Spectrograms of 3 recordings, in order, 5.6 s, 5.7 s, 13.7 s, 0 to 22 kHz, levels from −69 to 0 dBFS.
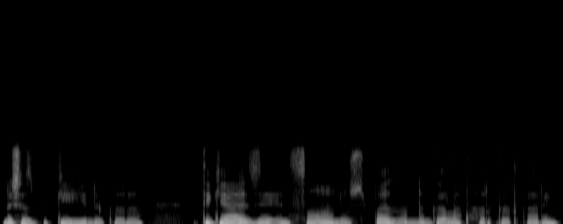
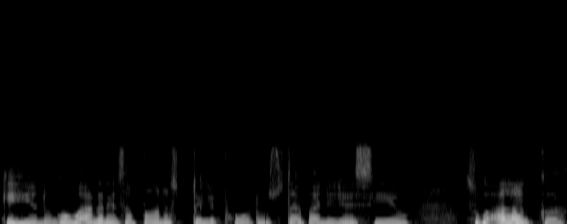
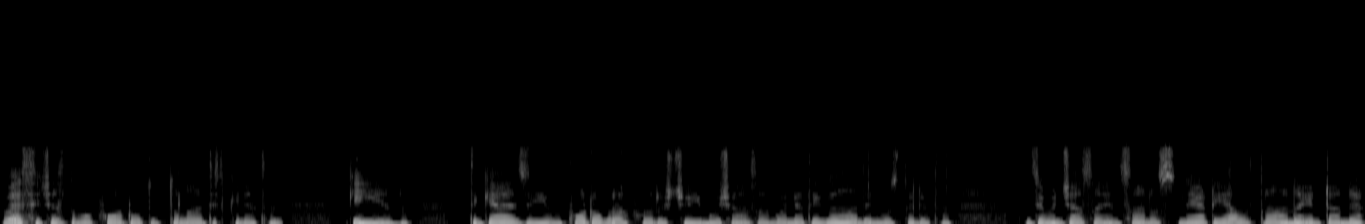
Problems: background sounds at intervals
